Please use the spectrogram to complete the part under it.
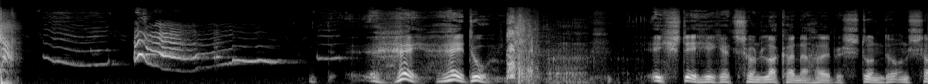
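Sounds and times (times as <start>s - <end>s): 
video game wolf yelping high-pitched as it is kicked: 0.0s - 3.6s, 5.0s - 6.0s
speech: 3.1s - 5.0s, 6.5s - 9.2s.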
